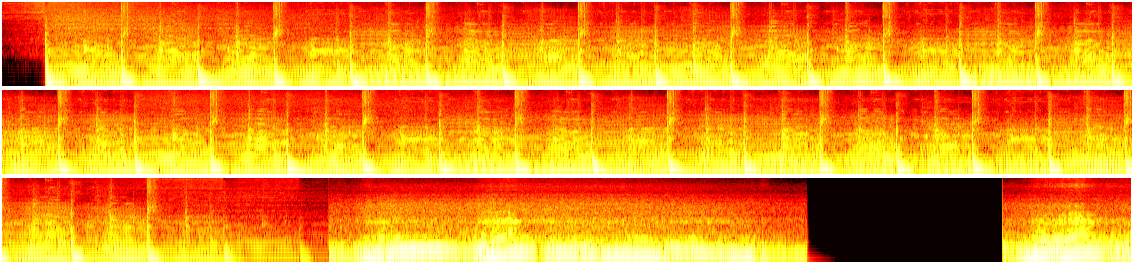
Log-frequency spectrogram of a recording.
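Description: Car engine fitted with a test pipe in place of the catalytic converter, revving in a long run of sharp, regular bursts, loud and close, then a brief rising and falling rev after a pause.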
